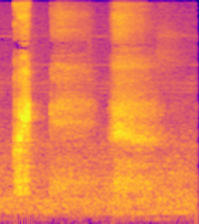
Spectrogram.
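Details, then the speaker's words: Simulated breath sounds of early fluid overload: a brief burst of velcro-like crackles at the very start of each inhalation (early inspiratory crackles), heard as the patient begins to retain fluid. "on inspiration, starting here when the patient begins to retain fluid you will hear early, inspiratory crackles in other words, at the start of inhalation you will hear crackles. (like the sound of velcro)"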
